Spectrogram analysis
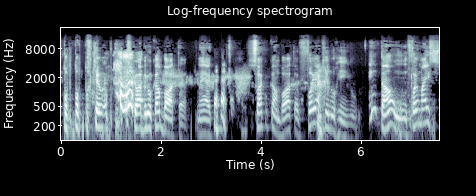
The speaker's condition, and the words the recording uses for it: Stuttering. É, quanto menos tempo eu tenho, mais eu gaguejo.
